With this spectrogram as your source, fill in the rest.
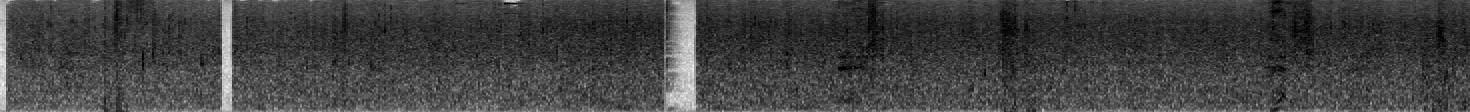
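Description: Creek water flows in the Firewatch video game, a steady rushing burble heard up close with a couple of brief gaps and faint soft thumps, no talking over it.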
